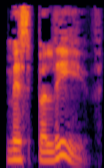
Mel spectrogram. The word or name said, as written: misbelieve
